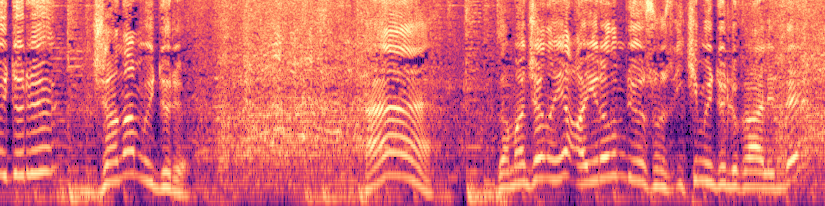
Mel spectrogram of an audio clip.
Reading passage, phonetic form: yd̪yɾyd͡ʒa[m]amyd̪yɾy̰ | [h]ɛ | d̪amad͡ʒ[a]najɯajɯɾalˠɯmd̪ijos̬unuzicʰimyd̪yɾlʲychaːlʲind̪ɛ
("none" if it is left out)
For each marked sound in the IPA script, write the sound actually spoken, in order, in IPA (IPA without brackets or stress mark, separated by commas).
n, h, a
